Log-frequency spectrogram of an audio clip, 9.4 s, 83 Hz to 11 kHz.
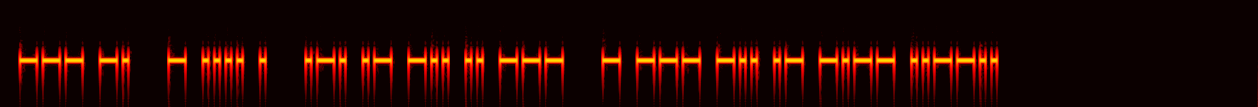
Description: Morse code, heard as a keyed tone, about 28 wpm, 700 Hz. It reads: ON THE RADIO TODAY?
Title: Sentences from Top 1000 Words - Review Part 3 - 28wpm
